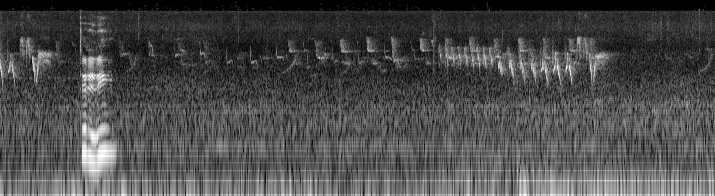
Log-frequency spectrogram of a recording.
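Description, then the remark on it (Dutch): Chaffinch and chiffchaff song in open air: a run of repeated high chirping notes, then a rapid descending trill, over soft background hiss, with a brief low tonal sound near the start. “Ja, dus je hoort hier eigenlijk eh, vooral de vink en de tjiftjaf.”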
